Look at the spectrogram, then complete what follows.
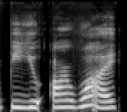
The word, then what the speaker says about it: bury: Bury 这个动词呢，是掩埋或是掩藏，你要注意它的发音哦，虽然是 B-U-R-Y，不过念作 bury。那课文当中呢，是一个分词构句，原句是 White hydrants could be easily overlooked when they are buried in snow。那接下来呢，这个 overlook 这个动词指的是忽视或是忽略，所以白色消防栓在积雪当中可能会被轻易忽略。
